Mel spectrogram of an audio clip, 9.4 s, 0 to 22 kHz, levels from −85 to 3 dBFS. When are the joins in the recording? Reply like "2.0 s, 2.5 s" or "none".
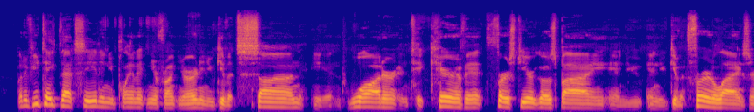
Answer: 6.1 s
